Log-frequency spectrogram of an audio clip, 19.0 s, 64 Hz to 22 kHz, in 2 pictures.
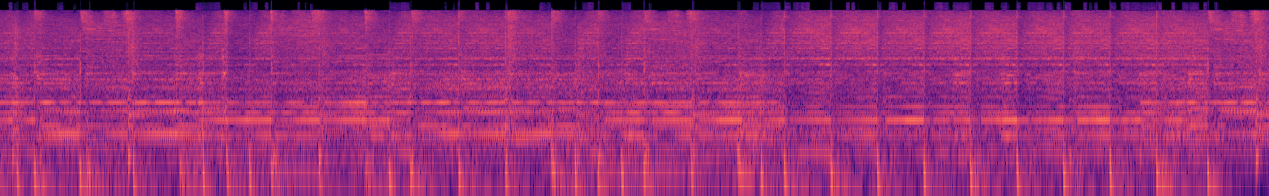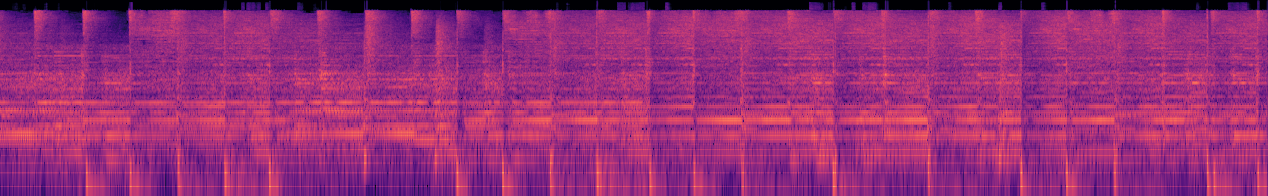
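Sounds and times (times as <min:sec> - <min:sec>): bass drum hits: 0:00.0 - 0:09.0
drum kit steady beat: 0:00.0 - 0:19.0
sustained guitar chords: 0:00.0 - 0:19.0.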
